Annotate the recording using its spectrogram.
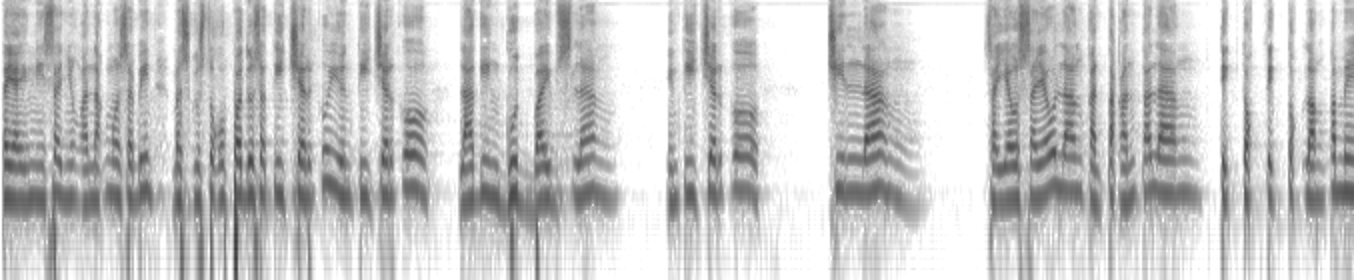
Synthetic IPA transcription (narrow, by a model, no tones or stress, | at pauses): kɐjajʊŋminsɐnjʊŋʔɐnak̚mosɐbiːhɪnmɐsɡʊst̪okopɐd̪onsɐt̪iːt͡ʃɛɾko̞jʊŋt̪iːt͡ʃɛɾko̞ | laːɡɪŋɡud̪̚bajbslaŋ | jʊŋt̪iːt͡ʃɛɾko̞ | t͡ʃilːaŋ | sɐjawsɐjawlaŋkɐnt̪akɐnt̪alaŋt̪ɪk̚t̪ok̚t̪ɪk̚t̪ok̚lɐŋkɐmɛ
